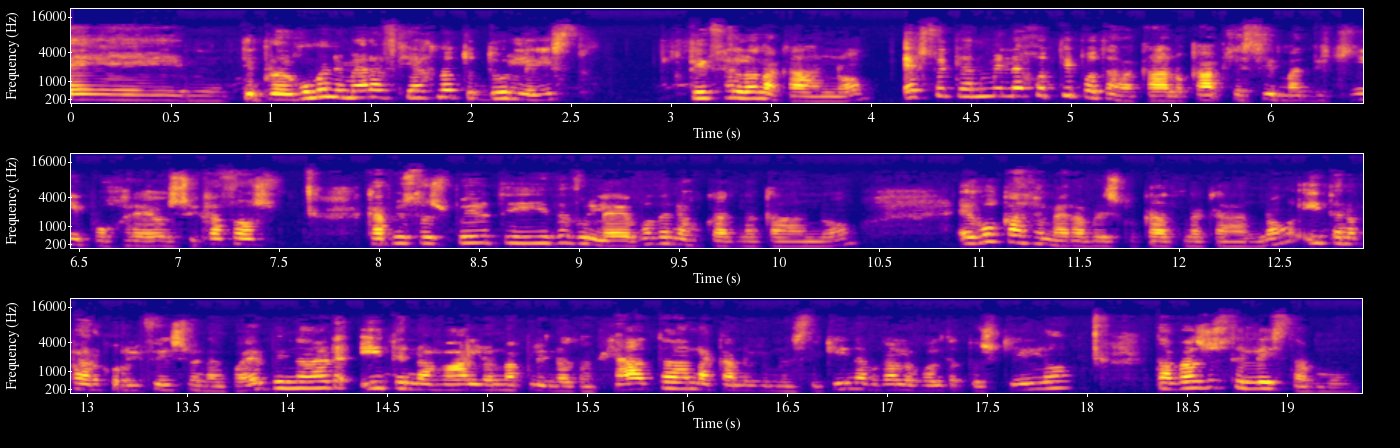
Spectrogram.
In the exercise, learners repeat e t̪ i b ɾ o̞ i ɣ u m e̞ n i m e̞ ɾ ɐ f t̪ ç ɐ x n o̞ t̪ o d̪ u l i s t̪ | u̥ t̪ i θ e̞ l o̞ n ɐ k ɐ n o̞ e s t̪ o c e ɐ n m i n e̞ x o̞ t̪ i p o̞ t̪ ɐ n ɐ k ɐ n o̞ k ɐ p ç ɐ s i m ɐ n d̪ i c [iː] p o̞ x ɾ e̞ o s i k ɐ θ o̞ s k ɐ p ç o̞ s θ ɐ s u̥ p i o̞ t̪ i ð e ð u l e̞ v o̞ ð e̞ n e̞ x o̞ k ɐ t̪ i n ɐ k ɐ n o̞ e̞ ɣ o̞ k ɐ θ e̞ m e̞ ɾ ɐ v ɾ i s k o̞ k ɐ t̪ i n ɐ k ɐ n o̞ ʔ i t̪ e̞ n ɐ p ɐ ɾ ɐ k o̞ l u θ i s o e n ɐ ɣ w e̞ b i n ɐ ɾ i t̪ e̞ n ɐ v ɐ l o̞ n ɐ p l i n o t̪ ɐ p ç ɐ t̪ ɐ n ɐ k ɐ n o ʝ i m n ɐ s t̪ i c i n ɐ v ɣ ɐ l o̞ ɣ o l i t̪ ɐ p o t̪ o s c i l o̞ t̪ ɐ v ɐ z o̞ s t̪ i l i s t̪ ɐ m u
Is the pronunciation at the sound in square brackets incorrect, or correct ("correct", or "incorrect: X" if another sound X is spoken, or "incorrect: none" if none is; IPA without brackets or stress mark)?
correct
